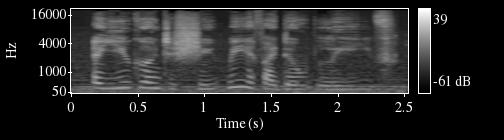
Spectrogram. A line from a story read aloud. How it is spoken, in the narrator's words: she asked him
